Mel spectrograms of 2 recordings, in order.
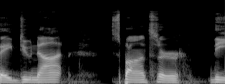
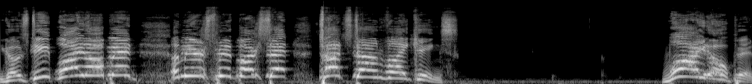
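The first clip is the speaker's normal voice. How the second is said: very high, louder, booming, thrilled excited yell; 6 dB louder than usual. Watching the Vikings game as a touchdown is scored, excited yelling. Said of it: "I didn't mean to yell at you guys".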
